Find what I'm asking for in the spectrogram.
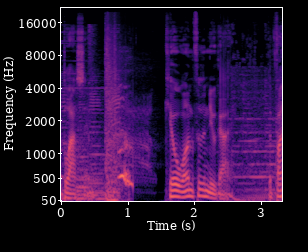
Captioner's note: guttural scream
